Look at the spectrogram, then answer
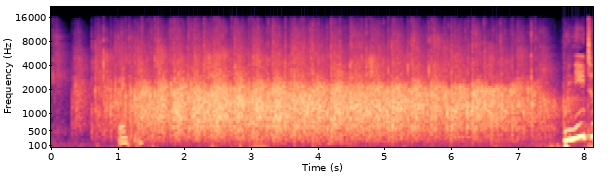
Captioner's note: applause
